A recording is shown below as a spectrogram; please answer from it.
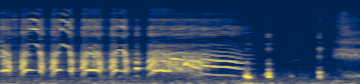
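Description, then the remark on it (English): A rubber chicken toy squawks in a quick run of about five honking bursts, then lets out one long, sliding squeal that trails off, loud with no talking. “And the rubber chicken says.”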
